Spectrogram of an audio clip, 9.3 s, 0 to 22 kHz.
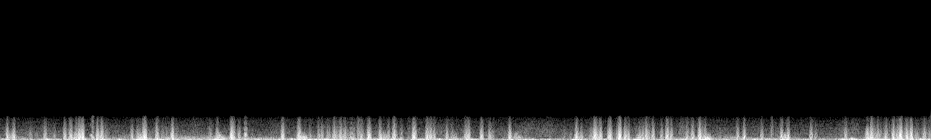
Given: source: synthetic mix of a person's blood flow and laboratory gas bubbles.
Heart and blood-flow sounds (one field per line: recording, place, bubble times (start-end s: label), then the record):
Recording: Doppler ultrasound of blood flow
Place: subclavian vein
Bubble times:
0.89-1.02 s: bubbles
7.42-7.47 s: bubbles
From the record:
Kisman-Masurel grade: 121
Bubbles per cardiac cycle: 1 to 2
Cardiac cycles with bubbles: 10 to 50%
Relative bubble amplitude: barely perceptible (0.100 to 0.250)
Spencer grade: 2 (many but less than half of the cardiac periods contain bubble signals, singularly or in groups)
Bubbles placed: anywhere in the cardiac cycle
